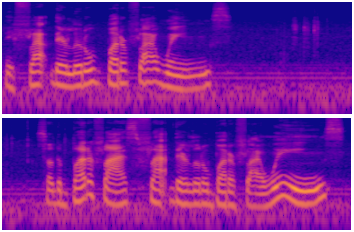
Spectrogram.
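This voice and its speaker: A woman hosting a children's storytime, speaking expressively and encouragingly to young listeners in a deliberate way. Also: low voice, a little hiss or hum. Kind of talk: expressive read-aloud for preschoolers.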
